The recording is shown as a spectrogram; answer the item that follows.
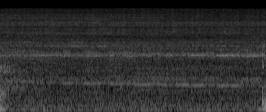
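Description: Self-timer mechanism of an Ihagee Exakta VX IIb camera running down with a faint, steady whir, releasing the spring's tension.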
